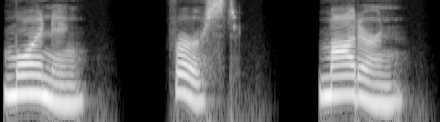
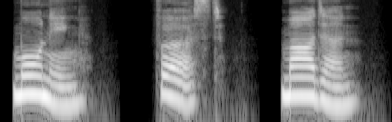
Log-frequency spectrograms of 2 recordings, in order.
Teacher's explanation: The R before a consonant is also always pronounced in American English, but generally not pronounced in British English. Americans say morning, first, modern.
